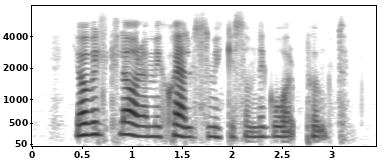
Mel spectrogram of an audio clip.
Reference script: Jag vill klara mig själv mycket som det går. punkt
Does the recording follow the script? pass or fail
fail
